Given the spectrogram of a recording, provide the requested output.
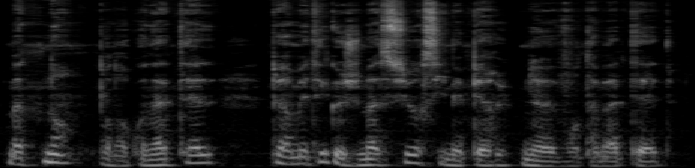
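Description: A man's voice: medium pitch, lively intonation, brisk, mellow, breathy edge. A man voicing a shrewd, fussy middle-aged police chief in an audiobook, speaking emphatically. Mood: matter-of-fact.

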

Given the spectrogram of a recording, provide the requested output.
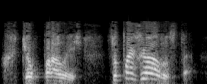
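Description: A man's voice: fairly high pitch, huge pitch swings, measured pace, pushed and bright, husky, muffled recording, voice pushed up, exaggerated voice. A man voicing a frightened young male bandit who begs and pleads timidly, on an audiobook. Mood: pleading.

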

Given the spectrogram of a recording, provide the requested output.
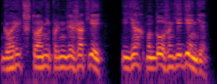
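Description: A man reading an audiobook, voicing a soft, anxious young wife in a husky voice. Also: mid-range voice, brisk, voice pushed up, natural voice. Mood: firm. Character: young gentle wife and mother.

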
